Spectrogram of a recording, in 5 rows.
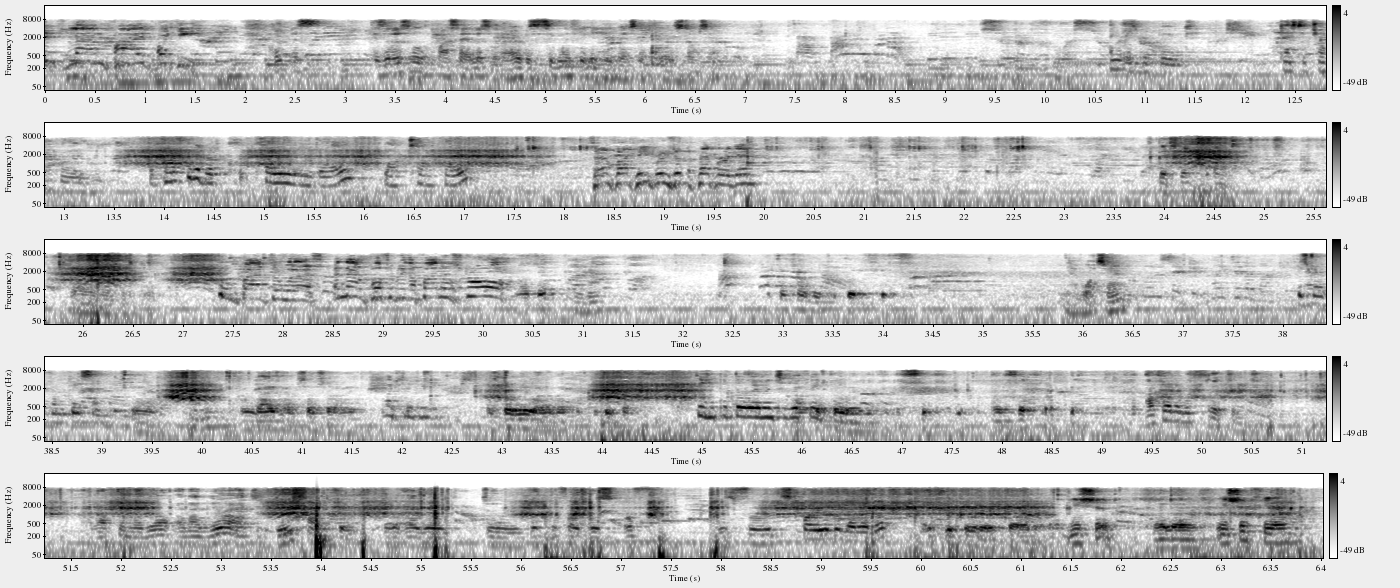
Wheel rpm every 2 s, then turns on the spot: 0, 0, 0, 0, 0, 0, 0, 0, 0, 0, 0, 0, 0, 0, 0, 0, 0, 0, 0, 10, 10, 0, 0, 0, 0, 20, 10, 30, 10, 40, 50, 10.
50-52 62-64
